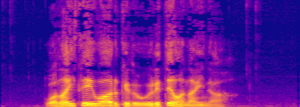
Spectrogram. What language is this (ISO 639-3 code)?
jpn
